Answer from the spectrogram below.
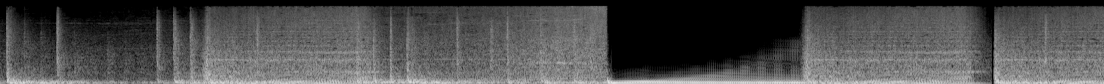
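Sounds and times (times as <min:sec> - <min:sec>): deep rumble: 0:05.9 - 0:10.1.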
